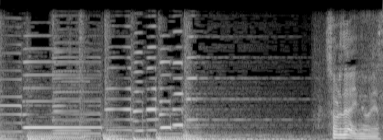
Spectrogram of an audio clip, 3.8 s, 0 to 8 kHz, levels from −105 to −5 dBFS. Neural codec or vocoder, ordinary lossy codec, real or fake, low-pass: none; none; real; 7.2 kHz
